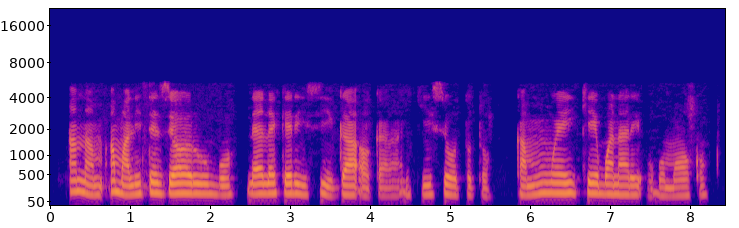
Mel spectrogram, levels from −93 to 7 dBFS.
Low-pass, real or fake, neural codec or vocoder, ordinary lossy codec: 5.4 kHz; real; none; none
